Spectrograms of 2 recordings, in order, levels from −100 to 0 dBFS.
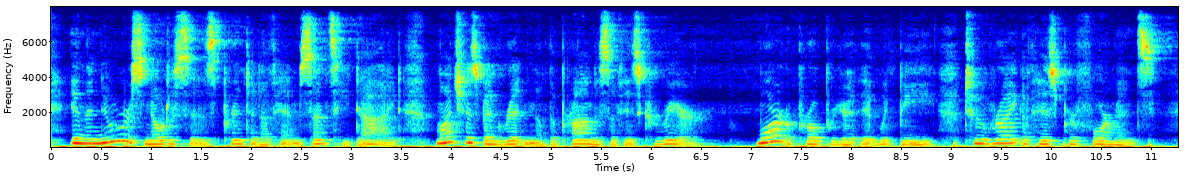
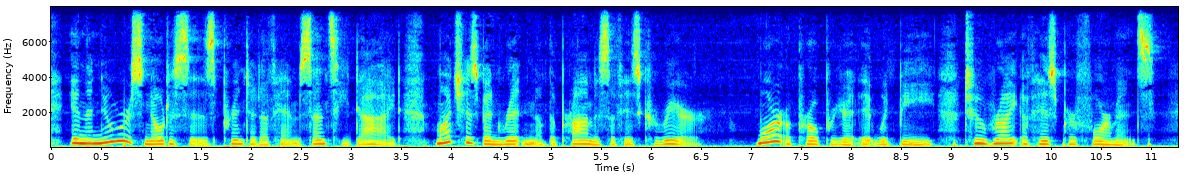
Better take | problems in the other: second | room echo; dies away in 0.4 s

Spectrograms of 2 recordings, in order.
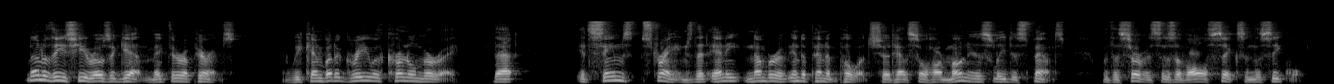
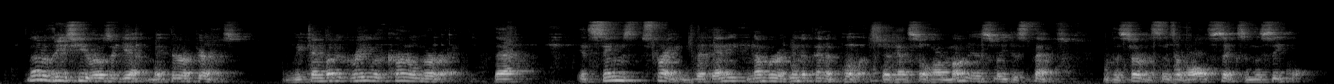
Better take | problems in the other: first | noise reduction (neural separator model SepFormer DNS4)

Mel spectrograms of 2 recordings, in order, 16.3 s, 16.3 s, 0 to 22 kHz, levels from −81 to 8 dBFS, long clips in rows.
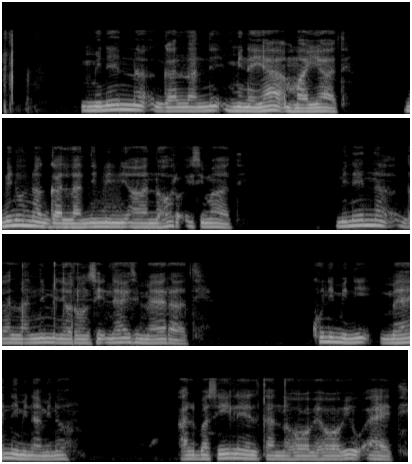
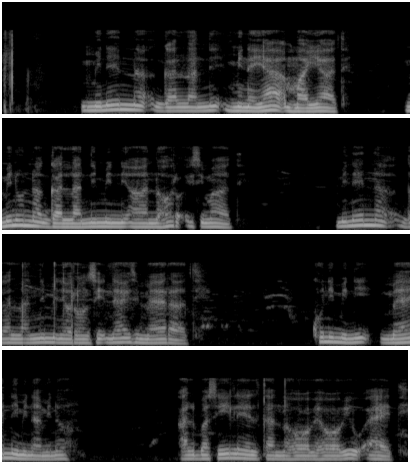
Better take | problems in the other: second | noise reduction (neural mask model Resemble Enhance denoiser)

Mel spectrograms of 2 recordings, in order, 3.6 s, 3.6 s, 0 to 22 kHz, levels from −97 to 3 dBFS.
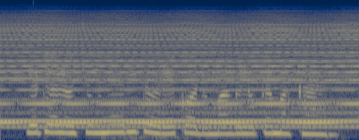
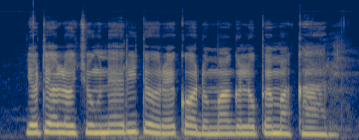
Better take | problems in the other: second | background sound (Harmonica); 3 dB above the speech

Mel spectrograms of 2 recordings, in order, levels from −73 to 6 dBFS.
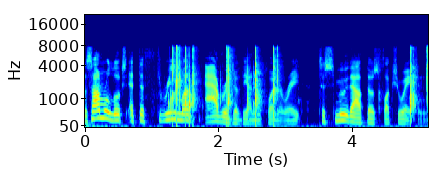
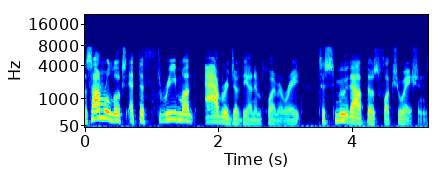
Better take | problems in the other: second | background sound (Crushing); 3 dB below the speech

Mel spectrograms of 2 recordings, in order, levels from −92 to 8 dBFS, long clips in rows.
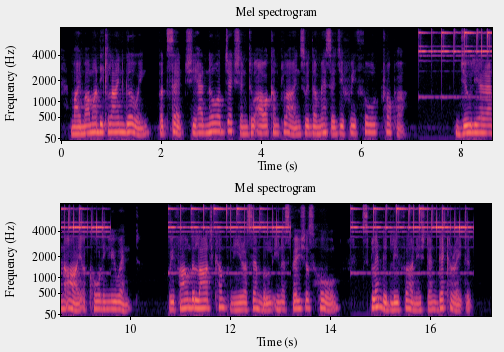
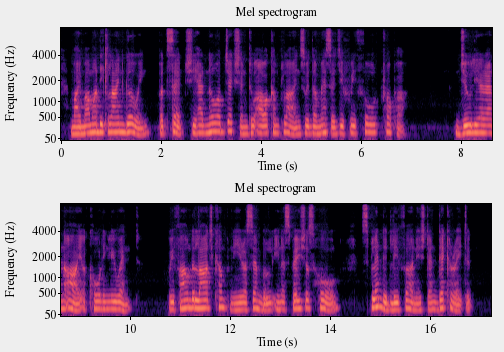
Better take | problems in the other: second | background sound (Bell); 3 dB above the speech

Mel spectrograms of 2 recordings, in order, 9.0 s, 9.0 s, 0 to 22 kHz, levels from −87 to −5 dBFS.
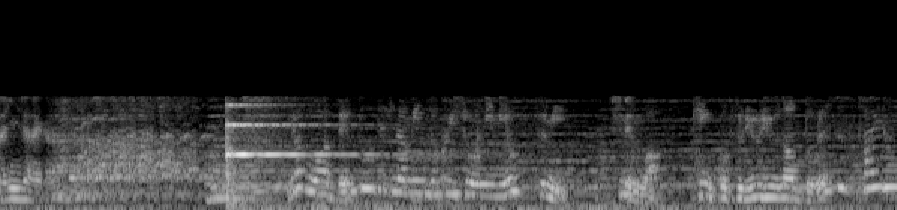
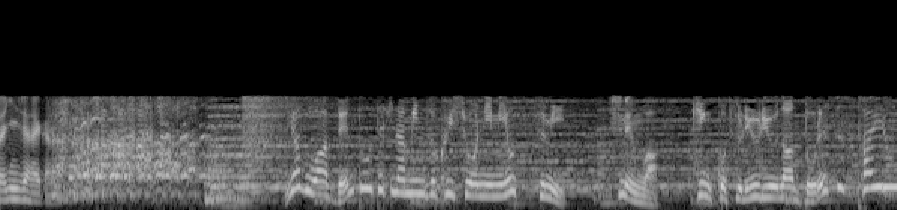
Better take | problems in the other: second | background sound (Piano); as loud as the speech // room echo; dies away in 0.3 s

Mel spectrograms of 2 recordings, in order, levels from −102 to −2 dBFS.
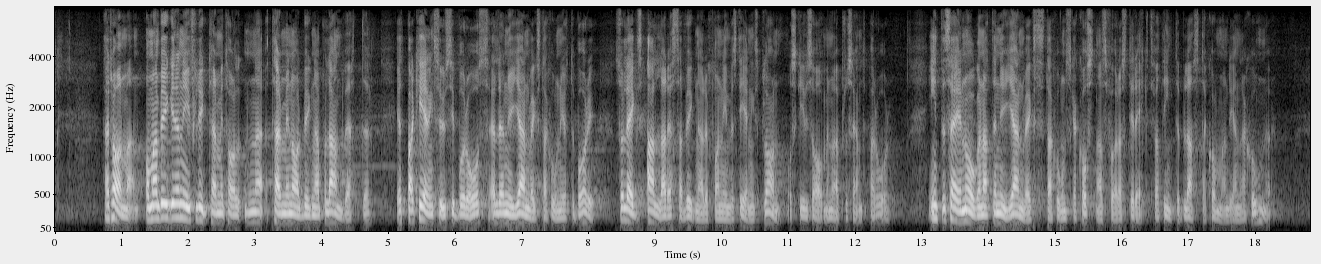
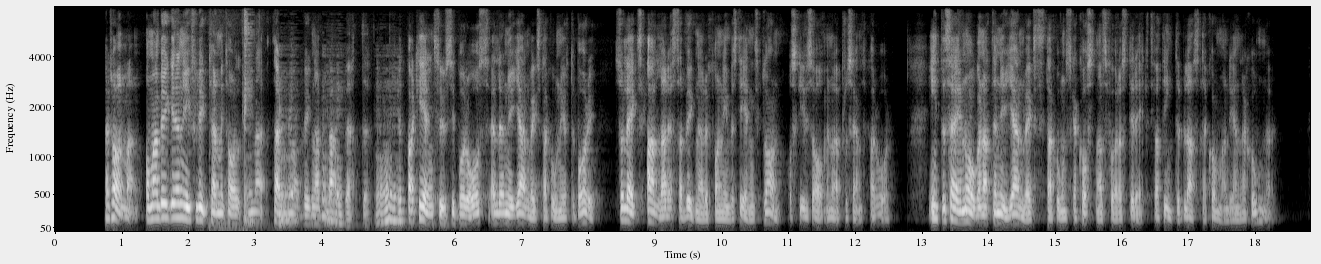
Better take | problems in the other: first | noise reduction (neural mask model DeepFilterNet 3)

